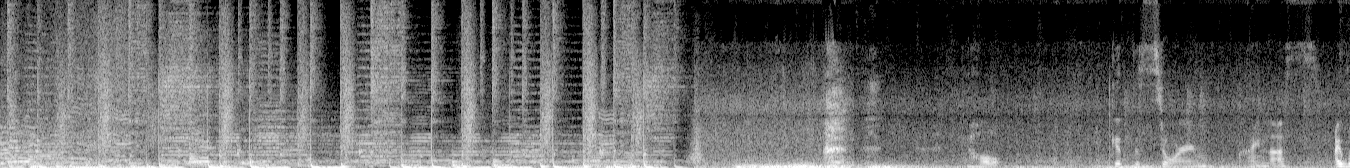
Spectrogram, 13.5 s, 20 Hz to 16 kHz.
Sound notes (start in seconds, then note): 6.8 rain pattering; 7.3 thunder roaring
